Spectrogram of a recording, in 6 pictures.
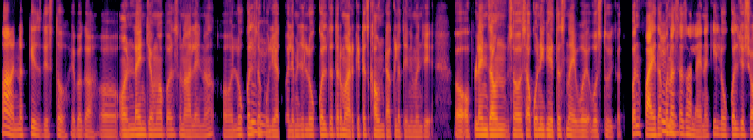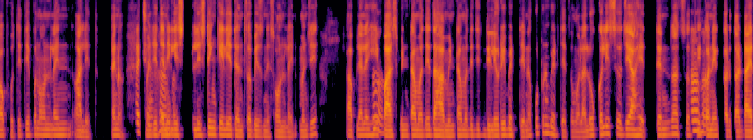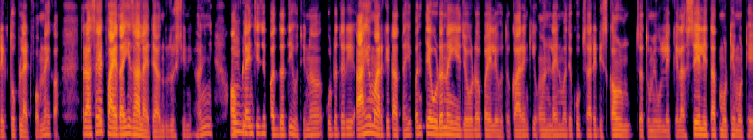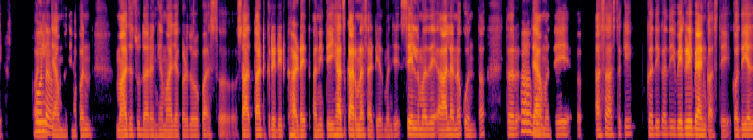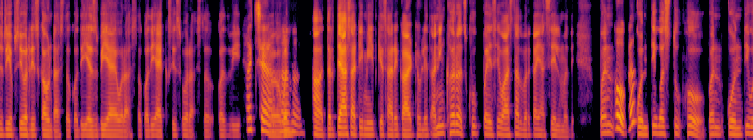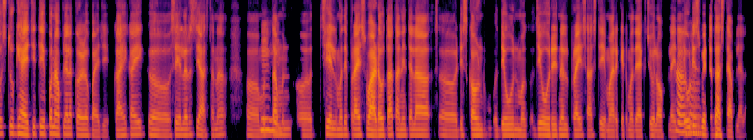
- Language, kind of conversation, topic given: Marathi, podcast, ऑनलाइन खरेदी करताना तुम्हाला कोणत्या सोयी वाटतात आणि कोणते त्रास होतात?
- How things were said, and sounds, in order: in English: "शॉप"; in English: "लिस्टिंग"; in English: "कनेक्ट"; in English: "प्लॅटफॉर्म"; tapping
